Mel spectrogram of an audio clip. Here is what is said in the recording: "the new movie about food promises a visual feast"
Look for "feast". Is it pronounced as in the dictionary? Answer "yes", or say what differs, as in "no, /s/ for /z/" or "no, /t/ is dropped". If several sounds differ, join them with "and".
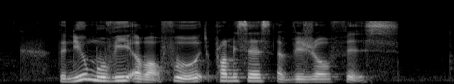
no, /t/ is dropped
